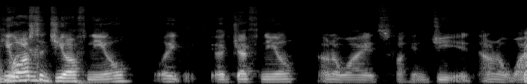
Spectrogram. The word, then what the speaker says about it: Geoff: But he lost to Geoff Neal, Jeff Neal.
